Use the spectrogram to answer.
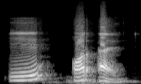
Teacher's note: हल्का कंठ भी आएगा हल्का तालू भी आएगा तो ए और ऐ ये हो गया कंठ तालू से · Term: कंठ ताला वर्ण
